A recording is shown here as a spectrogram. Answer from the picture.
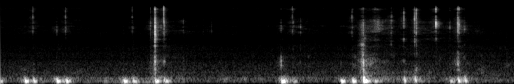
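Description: Faint keystrokes on a computer keyboard, short clicks in small runs, with a pause of about a second and a half near the middle.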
